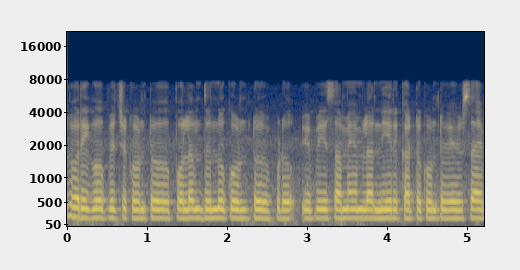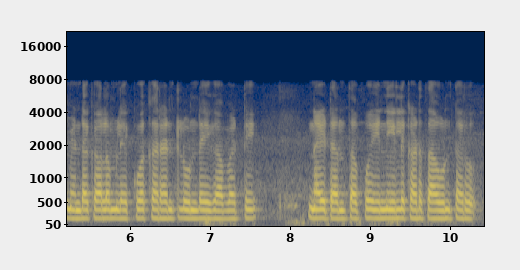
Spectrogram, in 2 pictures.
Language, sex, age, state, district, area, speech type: Telugu, female, 45-60, Telangana, Ranga Reddy, rural, spontaneous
